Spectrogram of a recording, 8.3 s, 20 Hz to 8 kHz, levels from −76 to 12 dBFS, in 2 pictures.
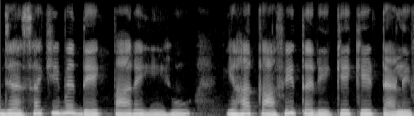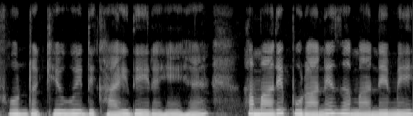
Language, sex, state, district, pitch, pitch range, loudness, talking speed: Hindi, female, Goa, North and South Goa, 215 Hz, 200-220 Hz, -12 LUFS, 165 wpm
